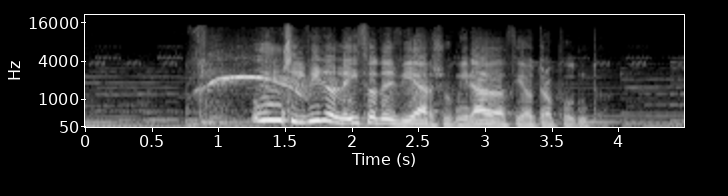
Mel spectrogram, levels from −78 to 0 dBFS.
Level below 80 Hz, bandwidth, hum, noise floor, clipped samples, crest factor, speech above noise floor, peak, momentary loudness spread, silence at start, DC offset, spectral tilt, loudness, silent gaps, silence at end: -40 dBFS; 14.5 kHz; none; -37 dBFS; under 0.1%; 14 dB; 22 dB; -2 dBFS; 20 LU; 0 s; under 0.1%; -5.5 dB/octave; -14 LUFS; none; 0 s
